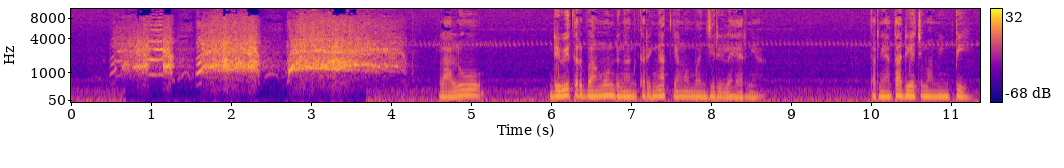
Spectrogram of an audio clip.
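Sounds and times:
woman screaming loudly and shrilly: 0:00.5 - 0:04.3
speech: 0:04.6 - 0:05.2, 0:06.0 - 0:08.7, 0:10.0 - 0:11.3.

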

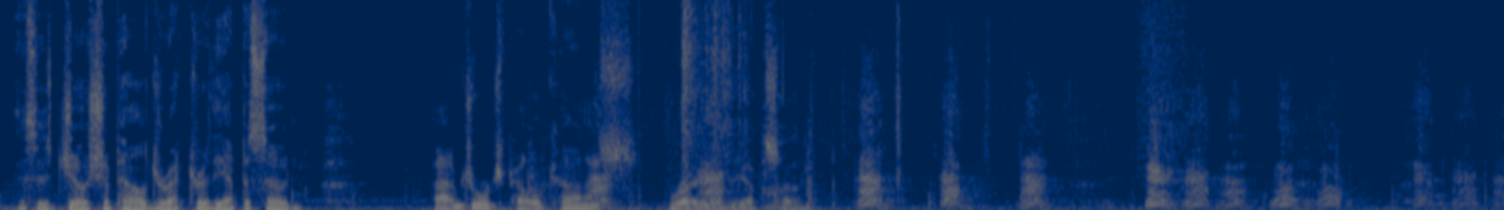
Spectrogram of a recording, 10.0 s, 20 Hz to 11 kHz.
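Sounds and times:
speech: 0:00.1 - 0:05.6
shepherd dog barking: 0:03.5 - 0:05.0, 0:05.7 - 0:10.0.

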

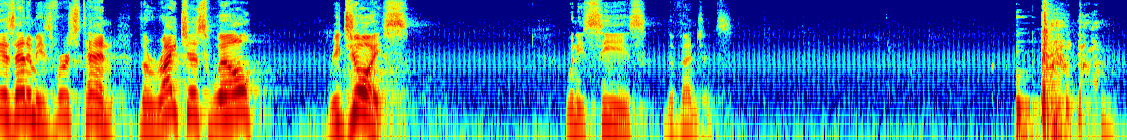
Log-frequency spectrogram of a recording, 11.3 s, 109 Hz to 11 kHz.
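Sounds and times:
speech: 0:00.0 - 0:02.6, 0:03.3 - 0:04.1, 0:05.6 - 0:07.4, 0:10.2 - 0:11.1
person coughing: 0:10.2 - 0:11.2.

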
